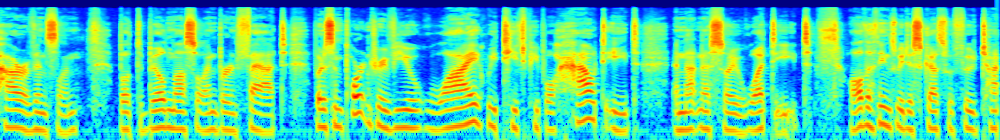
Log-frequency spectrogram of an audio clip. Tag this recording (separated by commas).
Speech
